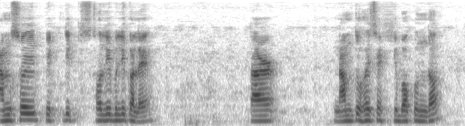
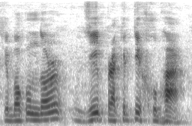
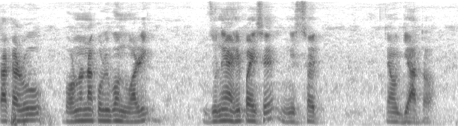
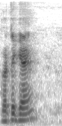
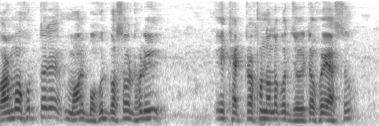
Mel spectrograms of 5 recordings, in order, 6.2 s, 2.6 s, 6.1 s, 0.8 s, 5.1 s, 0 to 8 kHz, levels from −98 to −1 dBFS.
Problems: none marked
